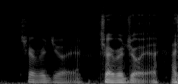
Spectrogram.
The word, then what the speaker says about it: Trevor Gioia: Trevor Jaya Jaya Jaya Trevor Joya I said his name wrong I've been saying anymore for a while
